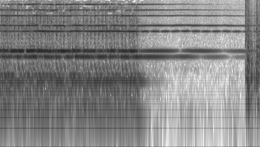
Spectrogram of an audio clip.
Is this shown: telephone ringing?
yes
